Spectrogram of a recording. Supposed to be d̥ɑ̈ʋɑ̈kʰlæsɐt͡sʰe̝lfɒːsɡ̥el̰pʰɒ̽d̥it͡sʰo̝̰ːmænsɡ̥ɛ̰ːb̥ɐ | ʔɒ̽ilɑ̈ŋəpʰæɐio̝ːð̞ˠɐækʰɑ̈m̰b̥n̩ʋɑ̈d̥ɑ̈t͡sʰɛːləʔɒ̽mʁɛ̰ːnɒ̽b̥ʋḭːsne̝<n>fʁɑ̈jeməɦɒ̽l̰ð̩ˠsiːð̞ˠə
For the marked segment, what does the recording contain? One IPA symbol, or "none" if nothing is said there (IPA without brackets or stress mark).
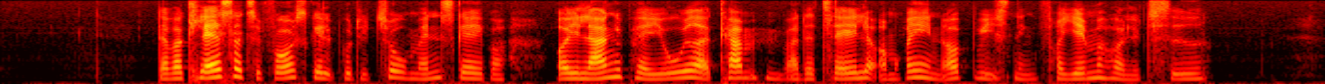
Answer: ŋ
